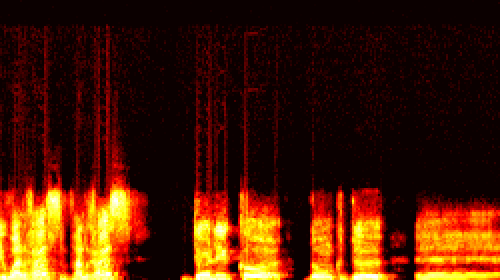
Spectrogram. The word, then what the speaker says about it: Walras: golf mer ou bien mer mais ça se prononce menner Carl MERER de l'école autrichienne Lyon Valras avec W Walras Valras de l'école donc de euh Lausanne Suisse et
